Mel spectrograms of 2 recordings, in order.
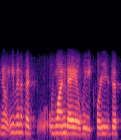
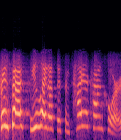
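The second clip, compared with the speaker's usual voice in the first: mock booming, very high announcer-style voice; 10 semitones higher, 4 dB louder than usual. Retelling a man calling out across the airport check-in area, booming voice. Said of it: "I hear this booming voice".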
